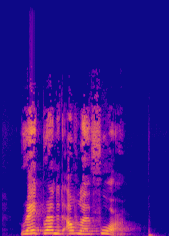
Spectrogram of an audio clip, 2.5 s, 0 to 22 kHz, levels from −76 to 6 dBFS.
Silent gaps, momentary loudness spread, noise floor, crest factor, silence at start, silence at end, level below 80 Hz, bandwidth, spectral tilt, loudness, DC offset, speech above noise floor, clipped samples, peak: none; 10 LU; -37 dBFS; 16 dB; 0.3 s; 0.3 s; -56 dBFS; 16 kHz; -1.5 dB/octave; -13 LUFS; under 0.1%; 23 dB; under 0.1%; 0 dBFS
